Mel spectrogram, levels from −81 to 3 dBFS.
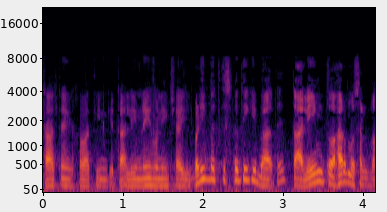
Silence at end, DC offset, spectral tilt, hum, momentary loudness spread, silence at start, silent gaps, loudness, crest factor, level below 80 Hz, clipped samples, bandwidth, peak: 0 s; under 0.1%; -7 dB/octave; none; 7 LU; 0 s; none; -31 LUFS; 18 dB; -54 dBFS; under 0.1%; 8.4 kHz; -12 dBFS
